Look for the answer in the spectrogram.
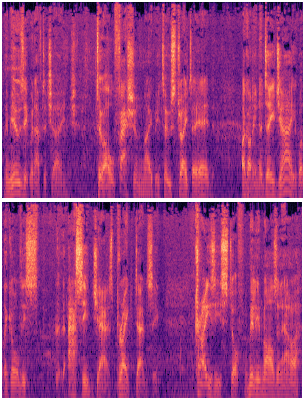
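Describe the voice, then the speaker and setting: A man's voice: deep voice, very animated, a little slow, slight background noise. A man acting in a radio drama as a world-weary, proud older club owner, speaking in wry, clipped fragments. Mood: wry, rueful.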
